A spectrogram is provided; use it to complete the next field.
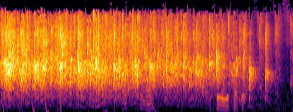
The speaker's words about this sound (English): I just want you to give him a nice warm hillside welcome.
